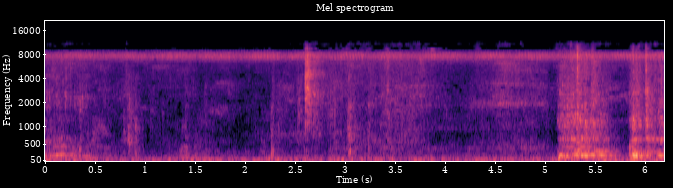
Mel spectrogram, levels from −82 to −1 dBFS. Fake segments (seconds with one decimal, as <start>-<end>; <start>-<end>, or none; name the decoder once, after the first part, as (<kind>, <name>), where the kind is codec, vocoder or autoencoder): 0.0-3.6 (vocoder, BigVGAN v2); 4.9-6.2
